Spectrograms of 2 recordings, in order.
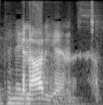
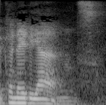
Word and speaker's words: Canadiens: Say it right. The Canadiens. I don't know. – The Canadiens. Because they're French.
